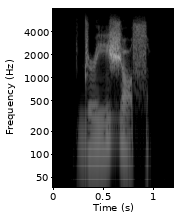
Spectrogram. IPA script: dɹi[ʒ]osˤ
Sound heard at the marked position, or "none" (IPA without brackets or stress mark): ʒ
